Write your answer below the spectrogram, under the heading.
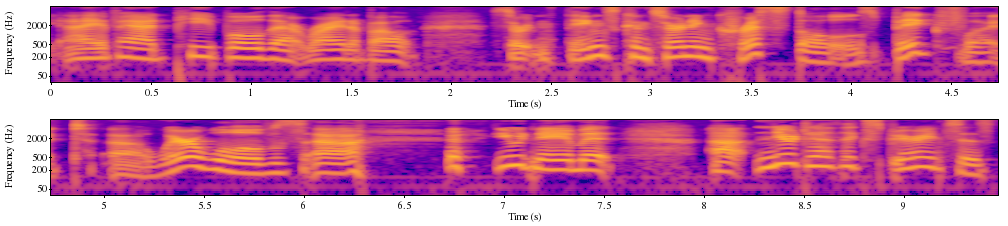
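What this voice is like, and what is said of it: Sick, congested-sounding voice. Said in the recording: “you can hear in my voice, I'm a little bit sick. I'm overcoming some bad cooties”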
